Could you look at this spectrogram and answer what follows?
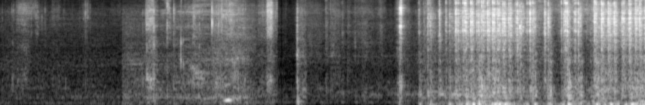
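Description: Sewing machine stitching through bag fabric, a fast steady run of needle strokes that starts about five seconds in. Before it, quiet handling of the fabric with a few clicks.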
